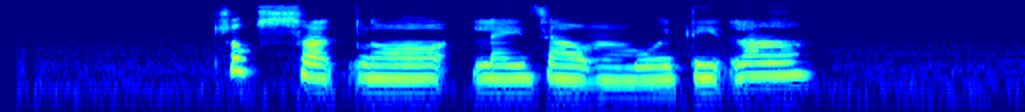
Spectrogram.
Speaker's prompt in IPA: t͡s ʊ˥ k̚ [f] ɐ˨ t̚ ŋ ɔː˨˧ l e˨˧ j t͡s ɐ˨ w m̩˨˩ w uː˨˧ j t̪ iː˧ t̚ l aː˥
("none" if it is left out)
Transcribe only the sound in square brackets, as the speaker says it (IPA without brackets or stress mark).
s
